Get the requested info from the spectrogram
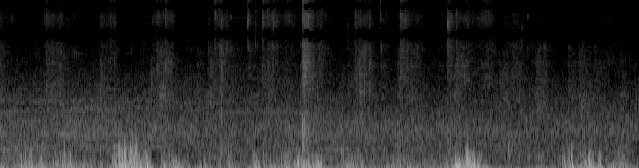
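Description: Horse's hooves on a sand arena: soft, irregular low thuds, with two louder low thumps, one just over a second in and one near five seconds in.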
